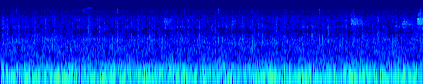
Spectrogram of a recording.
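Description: Faint steady low hum with light hiss: room tone, with no distinct sound events.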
